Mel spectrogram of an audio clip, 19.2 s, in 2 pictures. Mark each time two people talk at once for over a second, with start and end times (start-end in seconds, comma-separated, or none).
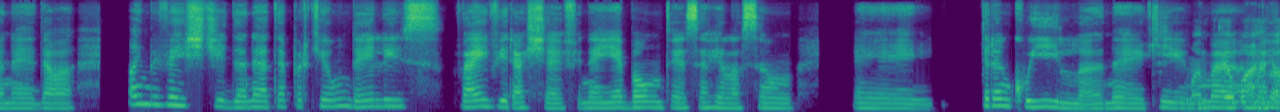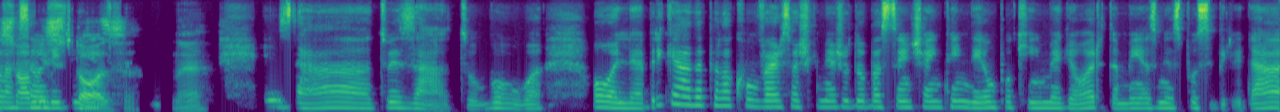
8.7-10.4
